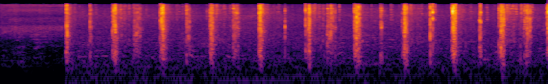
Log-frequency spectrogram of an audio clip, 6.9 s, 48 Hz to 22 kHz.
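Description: A squad of ceremonial palace guards marching in step on stone paving: sharp boot strikes about every 0.6 seconds, starting about a second in, with lighter footfalls between.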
